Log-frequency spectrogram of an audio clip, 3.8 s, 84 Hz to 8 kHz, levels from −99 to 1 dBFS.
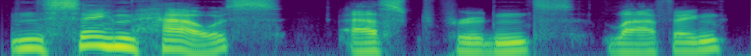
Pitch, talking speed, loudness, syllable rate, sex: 140 Hz, 110 wpm, -20 LUFS, 3.8 syllables/s, male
